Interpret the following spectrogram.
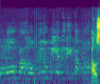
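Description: Live match sound from a football pitch: faint, distant voices of players and onlookers calling out, with the narrator's voice starting again right at the end.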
